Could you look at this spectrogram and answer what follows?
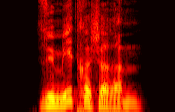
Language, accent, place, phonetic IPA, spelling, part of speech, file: German, Germany, Berlin, [zʏˈmeːtʁɪʃəʁəm], symmetrischerem, adjective, De-symmetrischerem.ogg
- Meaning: strong dative masculine/neuter singular comparative degree of symmetrisch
